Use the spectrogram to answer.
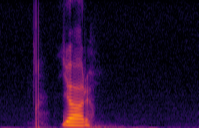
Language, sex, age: Swedish, female, 19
